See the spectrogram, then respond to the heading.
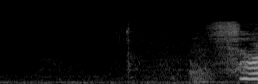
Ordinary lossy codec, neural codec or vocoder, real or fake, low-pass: none; codec, 16 kHz, 8 kbps, FreqCodec, larger model; fake; none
